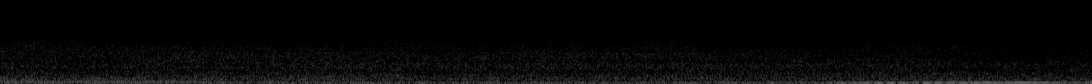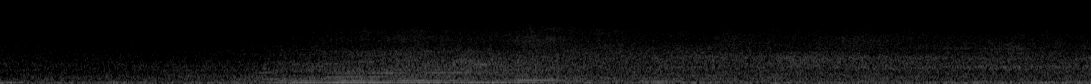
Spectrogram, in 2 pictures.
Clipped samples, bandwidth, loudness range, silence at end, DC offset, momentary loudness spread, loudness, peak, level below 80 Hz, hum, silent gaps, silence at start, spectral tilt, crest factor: under 0.1%; 11 kHz; 8 LU; 0 s; under 0.1%; 9 LU; -52 LUFS; -34 dBFS; -58 dBFS; none; none; 0 s; -5 dB/octave; 16 dB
